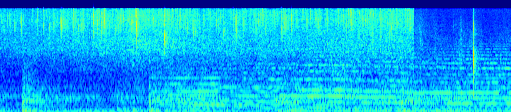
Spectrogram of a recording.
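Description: Rain falling, a steady hiss, over a film score of held low notes that change every second or two. The rain cuts out about five seconds in, and a sharp click follows just before the end.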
